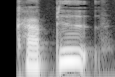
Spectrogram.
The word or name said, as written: KARBID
